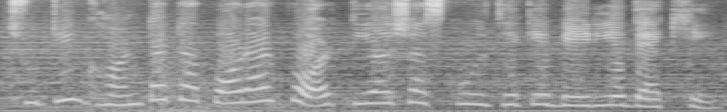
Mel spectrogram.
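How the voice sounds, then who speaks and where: A woman's voice: high voice, expressive, normal speed, music in the background. A woman reading scripted narration for an audio story.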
